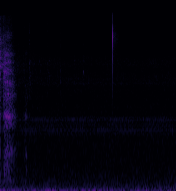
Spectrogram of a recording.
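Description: Near silence with a single short, faint click about one and a half seconds in: a computer keyboard key pressed to step a paused video forward one frame.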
